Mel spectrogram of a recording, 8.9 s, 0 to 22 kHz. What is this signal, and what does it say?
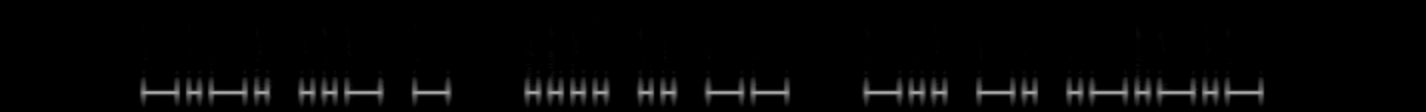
Morse code, heard as a keyed tone, about 17 wpm, 700 Hz. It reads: CUT HIM DN.
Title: Sentences from Top 300 Words and Abbreviations 17wpm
